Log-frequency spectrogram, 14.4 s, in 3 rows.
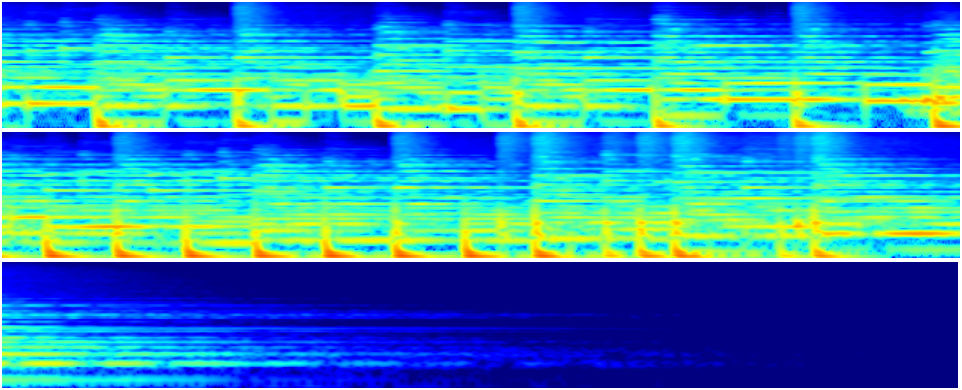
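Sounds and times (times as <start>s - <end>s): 
dream town background music: 0.0s - 11.5s.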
